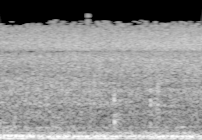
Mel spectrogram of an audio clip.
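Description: Bath bomb fizzing in a tray of water: a steady, soft hiss, with a few faint small ticks of hands moving in the water.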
